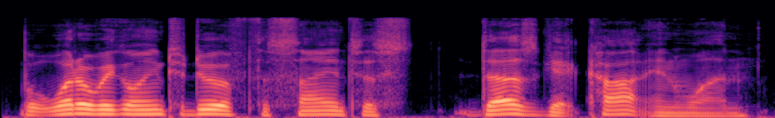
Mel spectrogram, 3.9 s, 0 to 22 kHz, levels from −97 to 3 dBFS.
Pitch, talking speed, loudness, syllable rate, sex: 125 Hz, 230 wpm, -18 LUFS, 5.3 syllables/s, male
